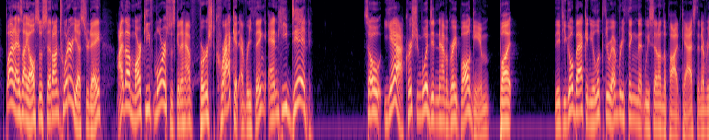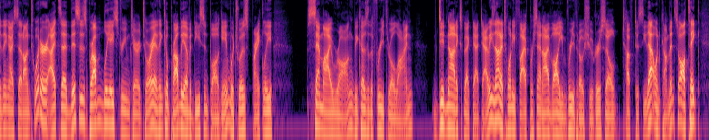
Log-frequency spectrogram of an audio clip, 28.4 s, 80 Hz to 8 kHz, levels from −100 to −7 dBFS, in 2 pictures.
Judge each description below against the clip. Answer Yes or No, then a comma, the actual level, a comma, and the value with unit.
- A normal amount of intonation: No, wide, 5.8 semitones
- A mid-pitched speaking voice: No, low, 120 Hz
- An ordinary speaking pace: No, fast, 230 wpm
